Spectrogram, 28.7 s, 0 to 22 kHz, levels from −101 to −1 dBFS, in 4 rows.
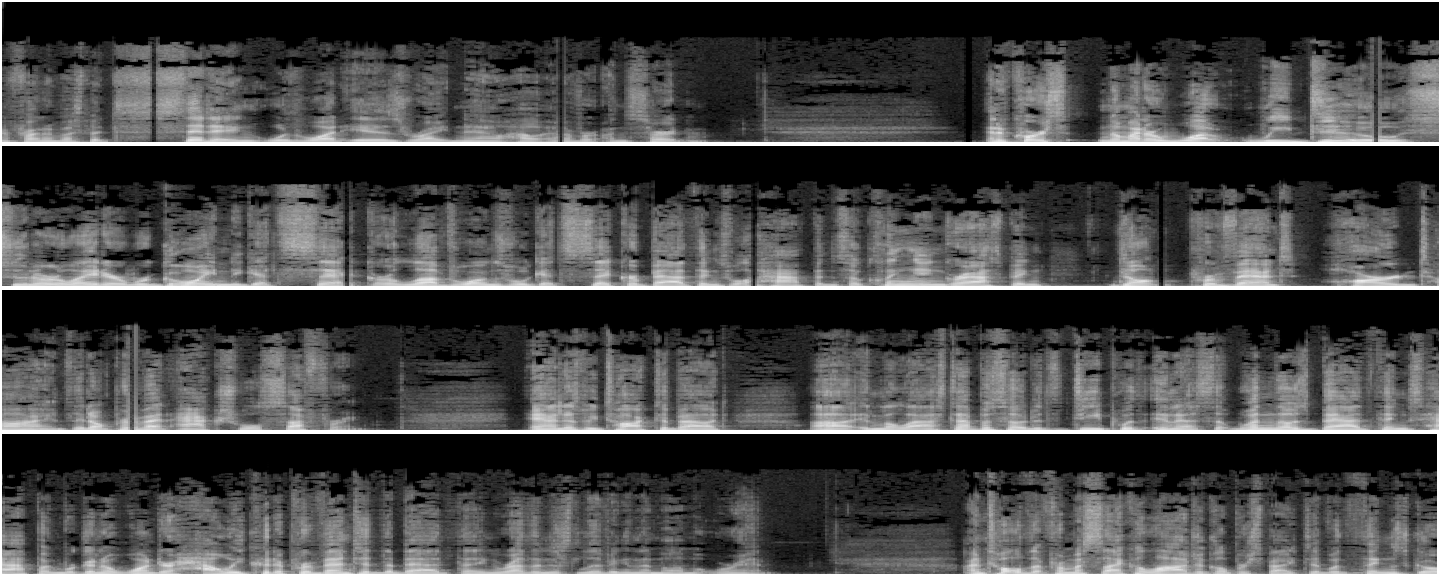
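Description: Brief dropouts of about 37 ms cut into the speech at 0.74, 2.77, 4.81, 6.85, 8.88, 10.92, 12.96 and 15.00 s, roughly every 2 s, with softened edges. These are gaps at joins of encoded pieces, where separately encoded segments were joined without trimming the encoder's leading delay and final-frame padding.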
